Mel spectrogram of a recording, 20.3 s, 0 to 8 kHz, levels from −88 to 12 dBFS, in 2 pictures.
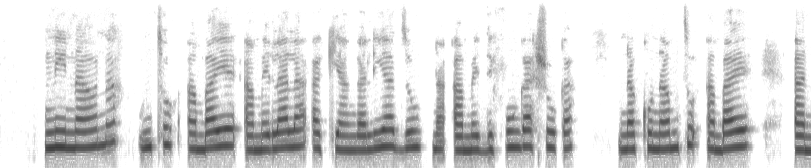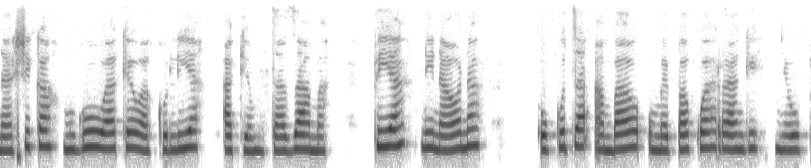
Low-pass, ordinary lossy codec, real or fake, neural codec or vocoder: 7.2 kHz; Opus, 32 kbps; real; none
